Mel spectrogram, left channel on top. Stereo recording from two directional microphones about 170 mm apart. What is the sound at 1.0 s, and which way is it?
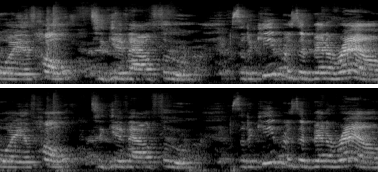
A woman's voice, 20° right (ahead or behind).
